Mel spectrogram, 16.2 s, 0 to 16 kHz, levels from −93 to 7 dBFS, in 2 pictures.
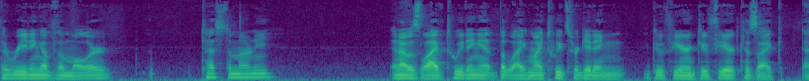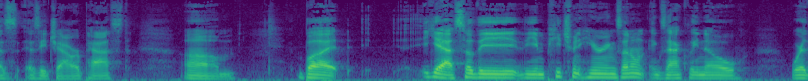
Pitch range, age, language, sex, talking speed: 85-100 Hz, 30-49, English, male, 150 wpm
